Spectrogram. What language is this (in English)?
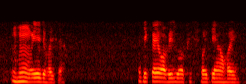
Gujarati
